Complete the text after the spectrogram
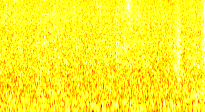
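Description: Plastic candy wrappers rustle as a young man handles them.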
